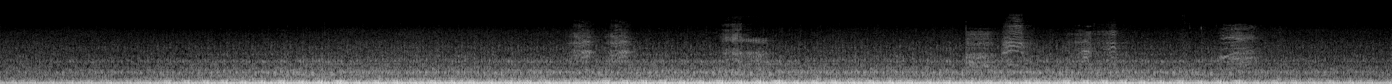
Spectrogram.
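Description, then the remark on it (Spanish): A boat engine drones steadily and monotonously on a boat in drifting fog, a constant low rumble with unchanging loudness throughout, joined by a few faint, brief higher-pitched creaks or clicks partway through. “Escucha el monótono ruido del motor y finalmente se duerme.”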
